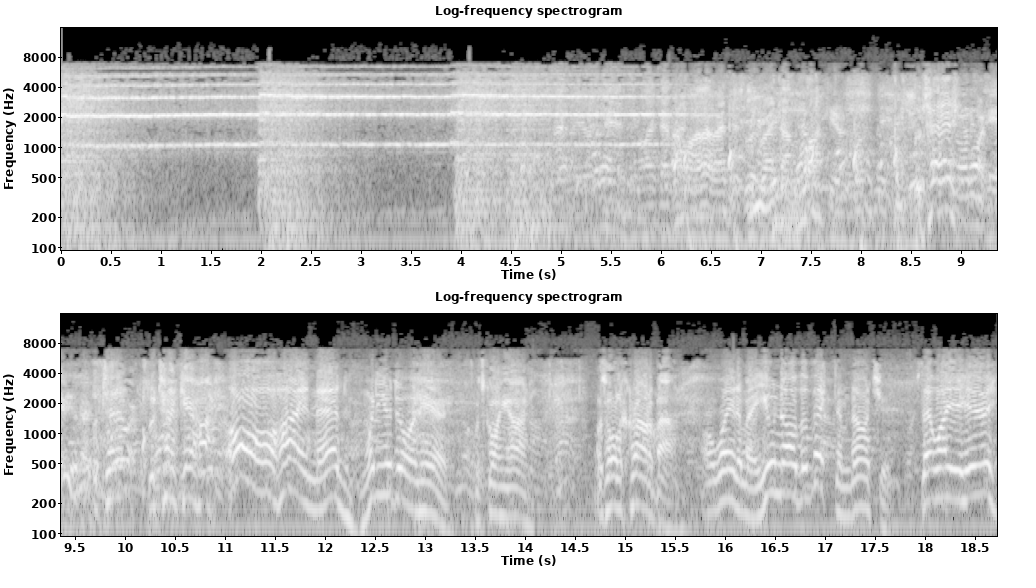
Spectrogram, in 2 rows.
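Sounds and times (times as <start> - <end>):
police car sirens approaching: 0.0 - 8.7
laughter: 5.0 - 11.4
speech: 8.7 - 18.7.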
